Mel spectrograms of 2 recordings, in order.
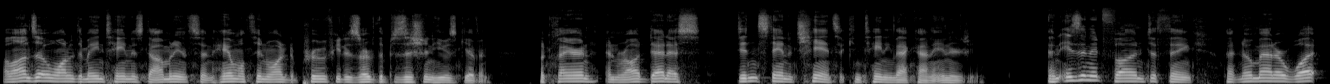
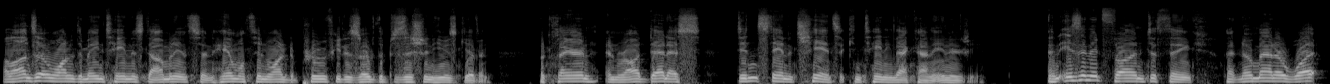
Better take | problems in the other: first | distortion; slight; 10 dB below the speech

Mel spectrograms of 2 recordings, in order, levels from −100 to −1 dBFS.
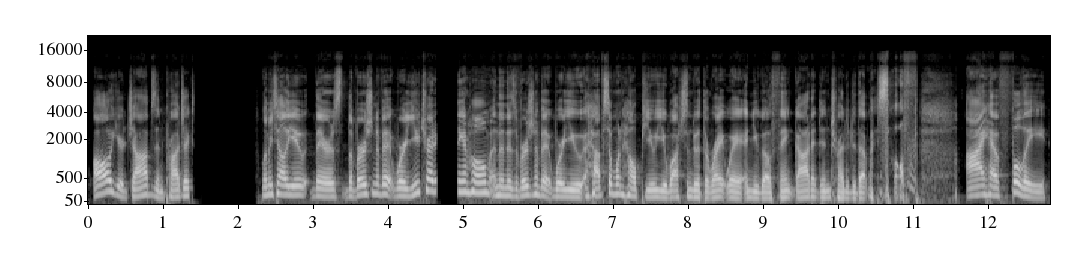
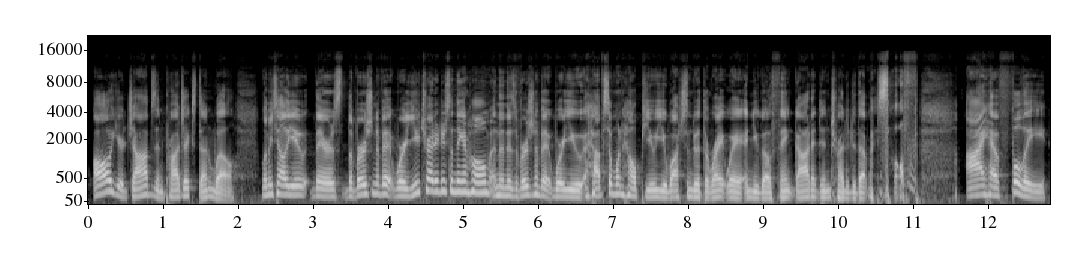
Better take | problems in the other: second | audio cutting out; at 1.5 s for 1 s and at 4.5 s

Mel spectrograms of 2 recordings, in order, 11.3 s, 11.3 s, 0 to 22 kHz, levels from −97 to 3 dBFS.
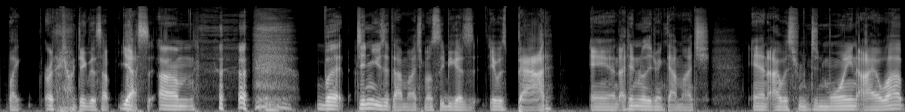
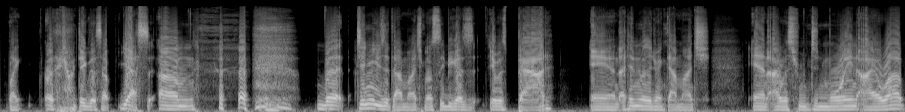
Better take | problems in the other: first | distortion; heavy; 7 dB below the speech

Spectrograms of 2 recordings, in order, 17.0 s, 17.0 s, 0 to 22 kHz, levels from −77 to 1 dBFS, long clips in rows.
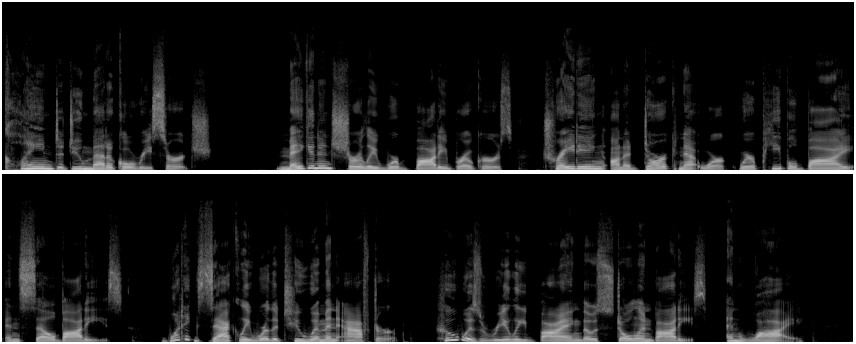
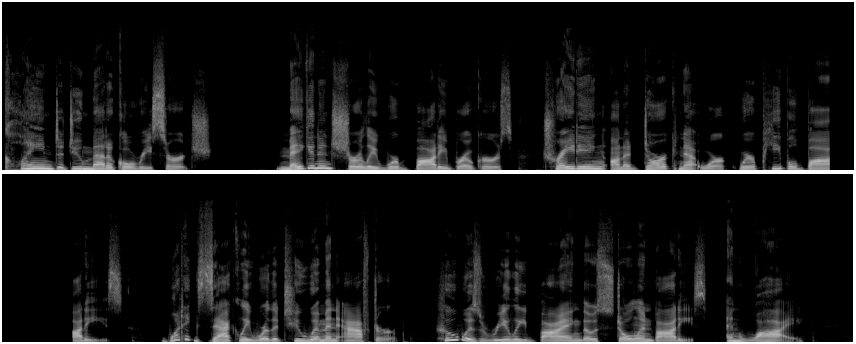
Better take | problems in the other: first | audio cutting out; at 8.5 s for 1 s

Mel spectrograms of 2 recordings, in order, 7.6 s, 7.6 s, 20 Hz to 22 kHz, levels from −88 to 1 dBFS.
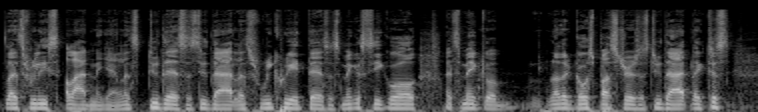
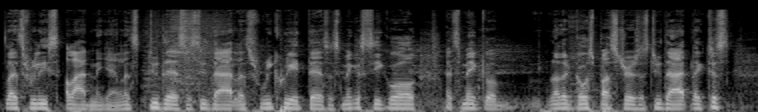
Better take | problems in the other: first | clattering dishes; noticeable; from 1.5 to 6 s; peak 8 dB below the speech

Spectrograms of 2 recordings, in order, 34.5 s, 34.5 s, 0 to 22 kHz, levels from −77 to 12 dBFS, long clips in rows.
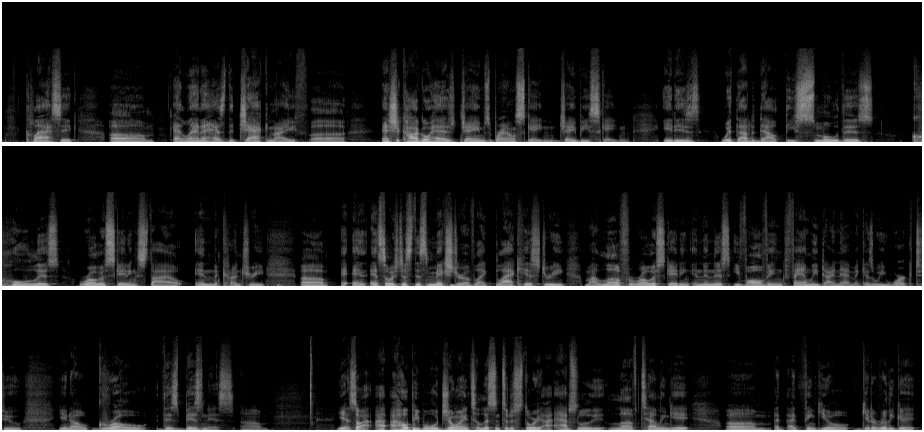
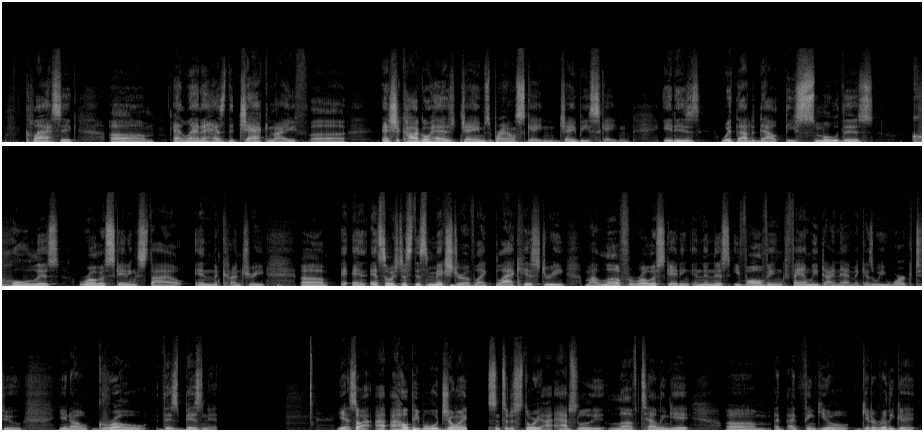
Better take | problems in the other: first | audio cutting out; at 26 s for 1 s and at 29 s

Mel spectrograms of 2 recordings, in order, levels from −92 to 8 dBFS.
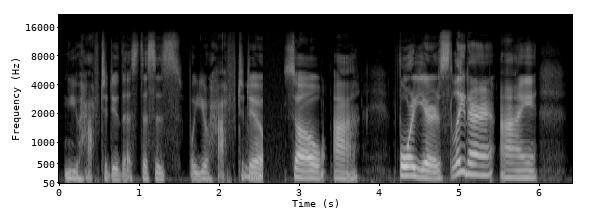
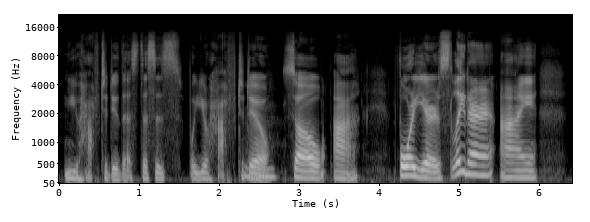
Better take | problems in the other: second | audio cutting out; at 2.5 s

